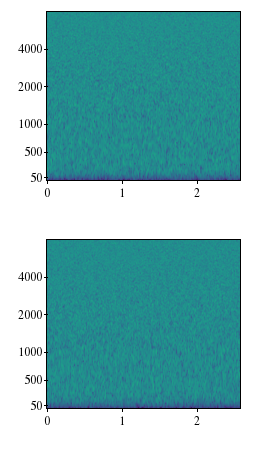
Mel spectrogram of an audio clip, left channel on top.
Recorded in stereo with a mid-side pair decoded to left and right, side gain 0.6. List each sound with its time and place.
Only background noise.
